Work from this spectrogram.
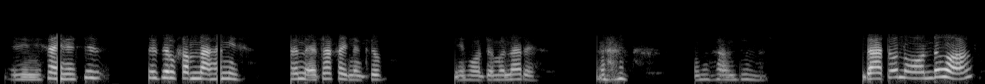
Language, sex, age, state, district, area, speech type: Bodo, female, 30-45, Assam, Udalguri, rural, conversation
